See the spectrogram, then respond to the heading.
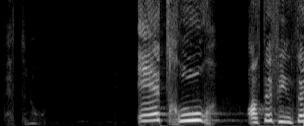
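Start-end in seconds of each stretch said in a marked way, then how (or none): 0.1-0.4 hushed secret question; whisper. Real, not acted. Preacher whispering to the congregation. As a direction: lean in and whisper it.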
